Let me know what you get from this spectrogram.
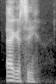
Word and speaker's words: Agassi: Agassi? Is that how you say it? – Agassi.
